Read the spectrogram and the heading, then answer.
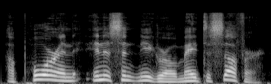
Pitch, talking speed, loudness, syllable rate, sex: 165 Hz, 175 wpm, -15 LUFS, 4.7 syllables/s, male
